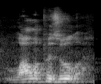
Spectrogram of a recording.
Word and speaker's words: Lollapuzzoola: You have to learn how to say it. – How do I say it? – Lollapuzzoola. – Wait, that's Lollapalooza. – Oh. – Lollapuzzoola. – It's like a spoonerism. – It is sort of like it's an internal spoonerism.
